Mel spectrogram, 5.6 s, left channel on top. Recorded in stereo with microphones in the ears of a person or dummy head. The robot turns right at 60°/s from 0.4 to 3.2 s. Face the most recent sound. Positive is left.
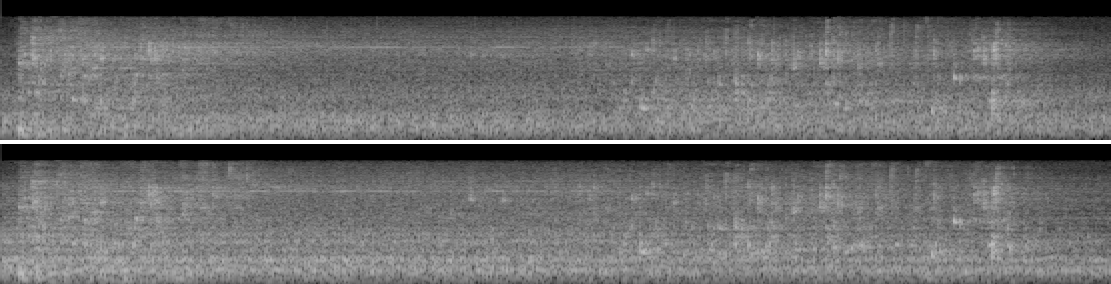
turn(degrees=-15)  # may be behind; listen again after turning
